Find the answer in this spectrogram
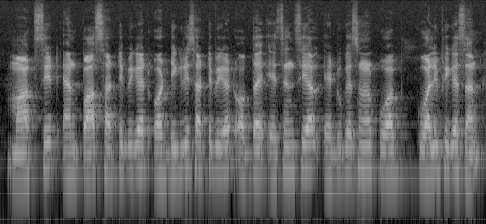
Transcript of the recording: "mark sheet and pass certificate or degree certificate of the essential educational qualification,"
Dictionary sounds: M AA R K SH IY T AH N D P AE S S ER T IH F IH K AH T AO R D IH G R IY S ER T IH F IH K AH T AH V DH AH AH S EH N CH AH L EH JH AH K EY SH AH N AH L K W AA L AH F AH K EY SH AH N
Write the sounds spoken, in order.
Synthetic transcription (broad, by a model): M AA R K S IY T AH N D P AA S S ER T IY P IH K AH T AO R D IH G R IY S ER T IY P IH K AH T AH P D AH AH S EH N S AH L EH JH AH K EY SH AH N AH L K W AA L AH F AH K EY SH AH N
